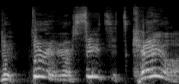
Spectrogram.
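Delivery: shrill, loud, indignant whining. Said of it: "the guy's like".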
